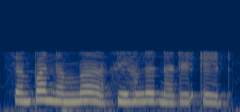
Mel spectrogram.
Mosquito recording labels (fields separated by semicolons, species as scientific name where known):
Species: no mosquito; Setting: cup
